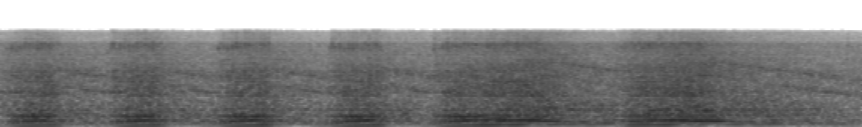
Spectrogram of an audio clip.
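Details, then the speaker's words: Kawasaki motorcycle with a cheap replacement carburettor fitted over a suspected fuel-starvation problem, warming up at idle: a single buzzing note with a gentle rise and fall. It runs clean with no cutting out. "i'm not sure you would have completely heard it guys but it did rise so my guess is that it's at its kind of optimum performance there"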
